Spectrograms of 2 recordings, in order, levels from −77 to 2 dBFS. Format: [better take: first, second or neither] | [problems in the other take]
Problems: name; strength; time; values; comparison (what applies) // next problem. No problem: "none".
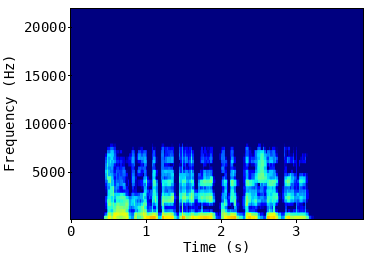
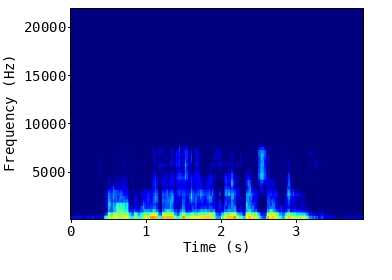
first | noise reduction (neural separator model SepFormer DNS4)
